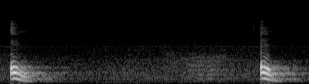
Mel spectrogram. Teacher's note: cette voyelle, c'est une voyelle nasale. Ça veut dire qu'il y a un petit air qui sort par le nez et par la bouche. Ça va donner le son ON.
